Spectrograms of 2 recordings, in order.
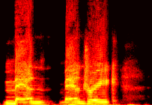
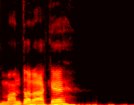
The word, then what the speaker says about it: Mandarake: There are now guides on how to buy things from Mandrake and Yahoo Auctions. Excuse me, it's pronounced Mandarake.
